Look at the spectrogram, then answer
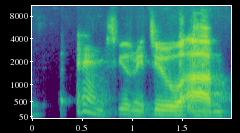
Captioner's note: clears throat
